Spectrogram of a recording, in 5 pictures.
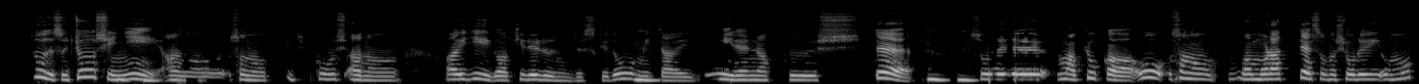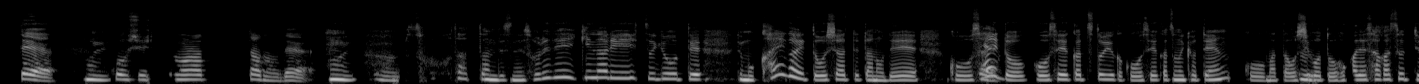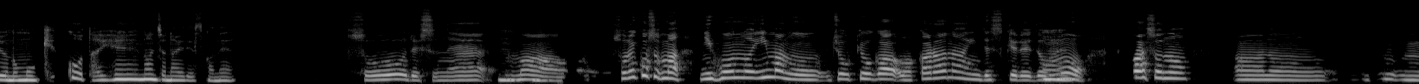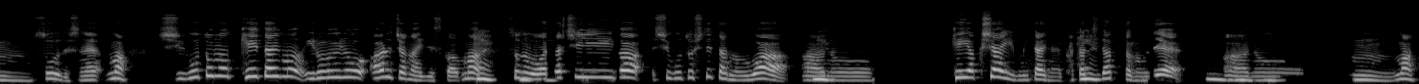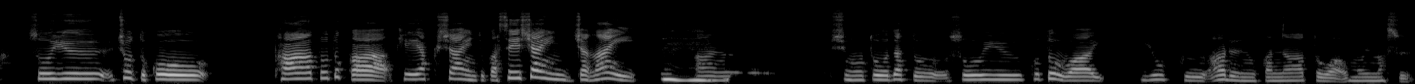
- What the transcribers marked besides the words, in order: none
- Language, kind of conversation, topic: Japanese, advice, 失業によって収入と生活が一変し、不安が強いのですが、どうすればよいですか？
